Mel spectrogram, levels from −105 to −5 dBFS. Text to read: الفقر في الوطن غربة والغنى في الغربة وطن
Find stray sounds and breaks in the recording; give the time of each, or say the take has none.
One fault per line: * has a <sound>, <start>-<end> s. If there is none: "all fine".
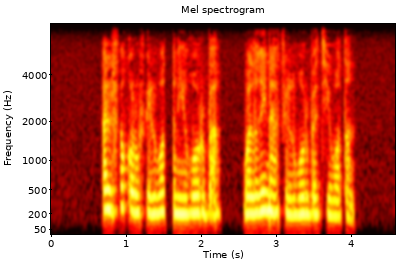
* has a dropout, 1.5-1.6 s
